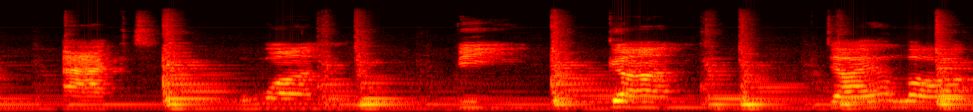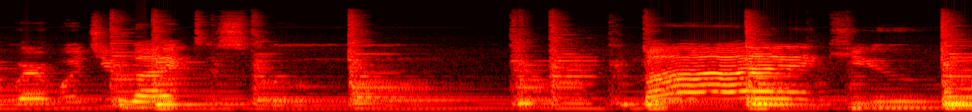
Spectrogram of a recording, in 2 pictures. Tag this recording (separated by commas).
Male singing, Music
